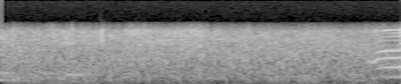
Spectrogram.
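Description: Steady background hiss with a few faint voices, then right at the end a girl's high-pitched exclaimed "Oh" begins.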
